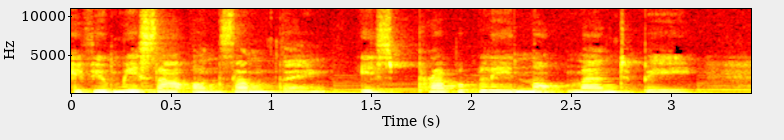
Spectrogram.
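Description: Music plays in the background as a woman talks at a moderate pace. Her pitch is medium and her intonation lively. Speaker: luxury fashion YouTuber. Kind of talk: casual chit-chat talk to camera.

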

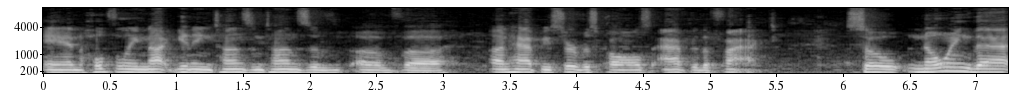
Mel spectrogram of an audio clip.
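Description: Delivered at a moderate pace, the speech keeps a fairly even intonation. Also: man. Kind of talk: conference talk. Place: hall. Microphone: lapel.

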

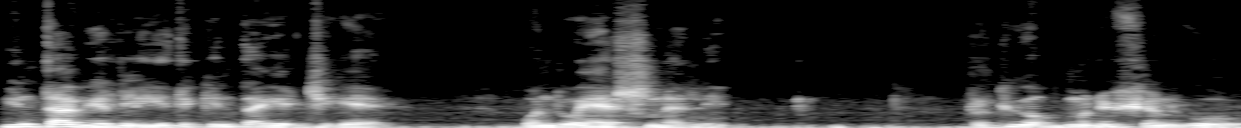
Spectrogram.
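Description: Here a man speaks at medium pitch with ordinary pitch variation. Audible room echo surrounds the voice. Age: old. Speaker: psychologist. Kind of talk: interview.

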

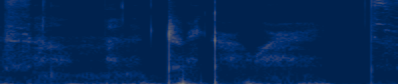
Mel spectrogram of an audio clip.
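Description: A woman is speaking. She whispers throughout. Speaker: ASMR creator. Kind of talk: casual ASMR intro chat, soft whispery. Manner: soft close-mic ASMR voice. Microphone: studio mic.

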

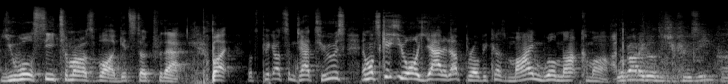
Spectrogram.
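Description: A man with a high pitch speaks at a fast pace with few pauses and ordinary pitch variation, over faint background noise.

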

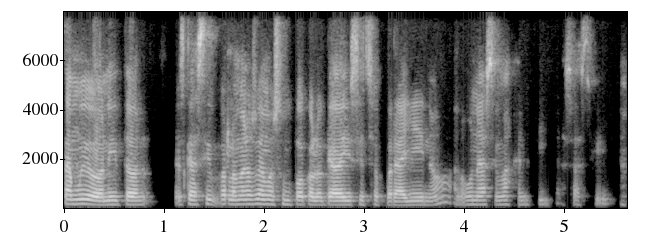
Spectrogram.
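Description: A woman's fairly low, dark, mellow voice, fairly quick with hardly any pauses and a monotone, flat intonation. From Spain. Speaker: event host. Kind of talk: casual interview. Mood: warm, moved, smiling. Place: home room. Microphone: video call.

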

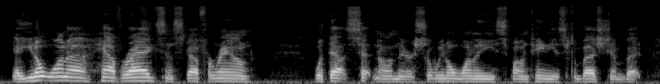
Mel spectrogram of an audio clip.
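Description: A man speaks with a dark, mellow tone. His intonation stays fairly even. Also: medium pitch for a man, moderate pace.

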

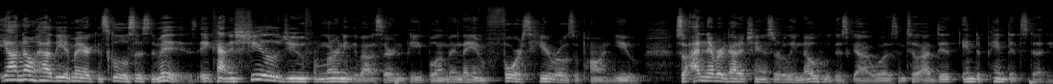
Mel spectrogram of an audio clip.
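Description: A man talks very fast with hardly any pauses, his pitch swinging very widely. The background is quiet. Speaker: show host. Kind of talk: commentary. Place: studio. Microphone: studio mic.

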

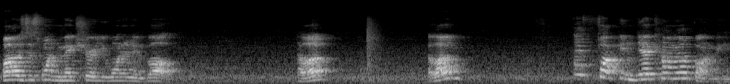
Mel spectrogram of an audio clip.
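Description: A man's raised, projected voice at a fairly quick pace, with audible room echo and light background noise. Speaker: actor in a comedy skit. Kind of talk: acted one-sided phone call. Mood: ends angry after hang-up. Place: kitchen. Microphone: camera far.

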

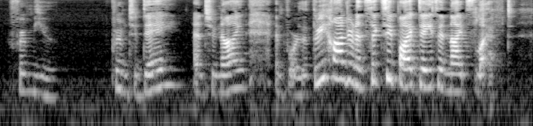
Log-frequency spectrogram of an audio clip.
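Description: A woman's raised, projected voice, bright and sharp, at a fairly slow pace with very wide pitch swings and big swings in loudness. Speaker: actor performing a monologue. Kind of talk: dramatic monologue. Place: home room.

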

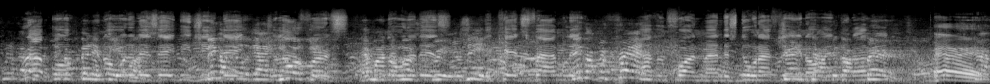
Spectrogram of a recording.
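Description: Against crowd noise in the background, a man talks at a fairly slow pace with ordinary pitch variation. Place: street. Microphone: phone near.

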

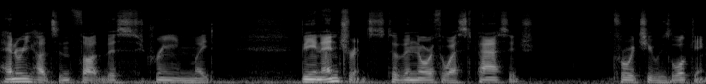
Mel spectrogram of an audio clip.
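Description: The man's voice sits fairly low. He talks at a fairly slow pace. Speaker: video creator reading a textbook aloud. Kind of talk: reading aloud from a 1940 history textbook, with casual asides. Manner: conversational, incredulous commentary between passages. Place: home room. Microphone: webcam.

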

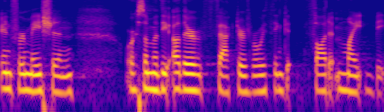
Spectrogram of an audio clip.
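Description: An ordinary speaking voice with an American accent at a moderate pace over a quiet background. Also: woman. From US Midwest, Minnesota. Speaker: PhD student and lawyer presenting research. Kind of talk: conference presentation. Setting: conference stage with audience. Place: hall. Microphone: handheld.

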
